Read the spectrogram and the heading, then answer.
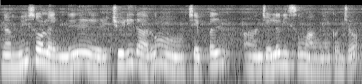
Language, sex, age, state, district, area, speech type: Tamil, female, 18-30, Tamil Nadu, Sivaganga, rural, spontaneous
